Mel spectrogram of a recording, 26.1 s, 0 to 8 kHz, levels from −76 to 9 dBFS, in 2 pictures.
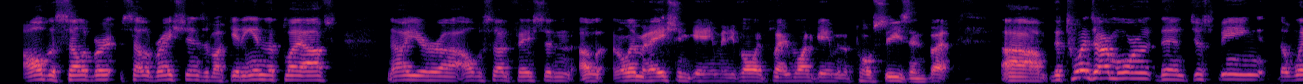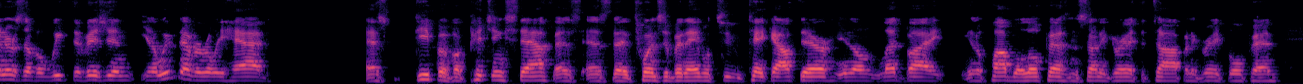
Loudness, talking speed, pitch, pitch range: -27 LUFS, 200 wpm, 140 Hz, 130-160 Hz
